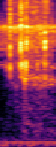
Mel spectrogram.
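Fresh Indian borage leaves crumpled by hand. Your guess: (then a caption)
Crisp. A handful of fresh Indian borage leaves is crumpled by hand, giving a crisp, crunchy crackle with bright high-frequency bursts over a low hum. Three sharper crunches stand out, and the sound shows the leaves are very crisp.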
